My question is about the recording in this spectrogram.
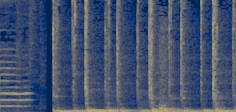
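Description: A woman's drawn-out excited scream ends just after the start. About half a second in, upbeat background music starts, with a quick, sharp beat over a bass line.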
